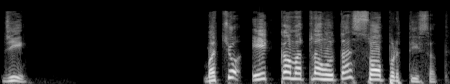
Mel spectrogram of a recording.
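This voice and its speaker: A man's voice: very high voice, sing-song, takes it slowly, no echo, clean studio sound. A man teaching a maths lecture, quizzing his students and repeating each answer. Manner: quizzes students, repeats answers, calls them children and friends. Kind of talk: classroom lecture.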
